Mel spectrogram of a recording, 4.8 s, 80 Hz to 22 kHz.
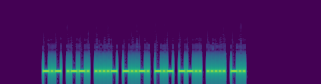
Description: Morse code, heard as a keyed tone, about 40 wpm, 700 Hz. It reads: KP4/KZ5D
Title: Call Signs Repeated 2x - 40wpm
